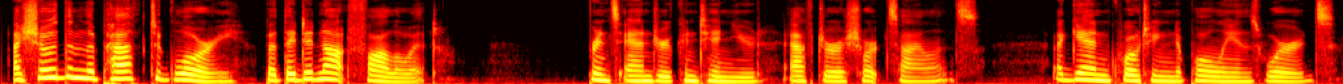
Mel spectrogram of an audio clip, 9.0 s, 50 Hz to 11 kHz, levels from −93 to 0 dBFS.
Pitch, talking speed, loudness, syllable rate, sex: 205 Hz, 160 wpm, -18 LUFS, 5.4 syllables/s, female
